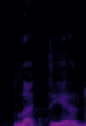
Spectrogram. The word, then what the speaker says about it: Lectio: It's like the Latina Divina. Am I saying it right? – Lectio Divina, yeah.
